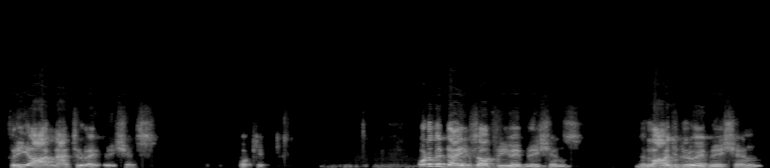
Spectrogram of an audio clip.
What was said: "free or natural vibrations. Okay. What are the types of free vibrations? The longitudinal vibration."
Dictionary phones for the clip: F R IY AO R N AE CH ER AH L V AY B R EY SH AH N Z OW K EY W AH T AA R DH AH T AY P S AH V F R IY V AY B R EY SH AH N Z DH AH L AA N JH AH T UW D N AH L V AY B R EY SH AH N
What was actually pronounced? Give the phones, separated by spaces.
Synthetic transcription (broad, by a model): F R IY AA R N AE CH ER AH L V AY B R EY SH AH N S OW K EY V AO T AA R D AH T AY P S AH V F R IY V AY B R EY SH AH N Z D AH L AA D JH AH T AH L V AY B R EY SH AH N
